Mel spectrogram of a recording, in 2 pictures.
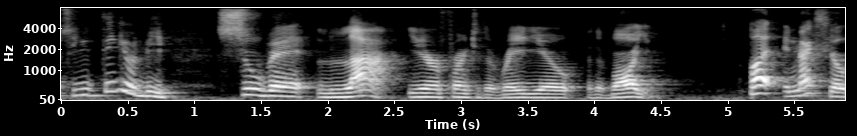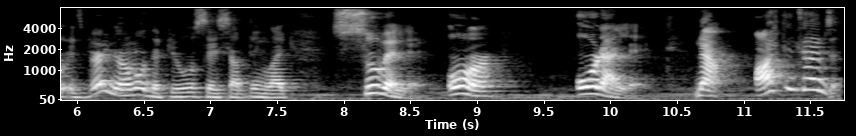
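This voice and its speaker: Young male language tutor, a bit high-voiced, animated and chatty, keeps asking "okay?". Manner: lively, explanatory, often checks in with "okay?". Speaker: Spanish teacher. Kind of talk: casual video lesson.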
